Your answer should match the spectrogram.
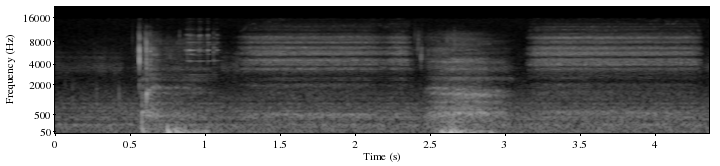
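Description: A man sniffing white wine from a stemmed glass: one short, noisy sniff about two and a half seconds in, after a light tap near the start.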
